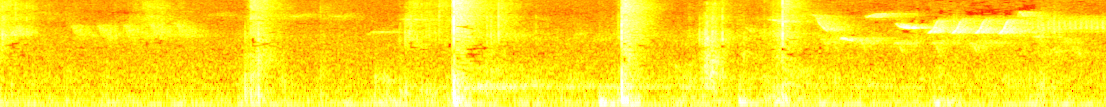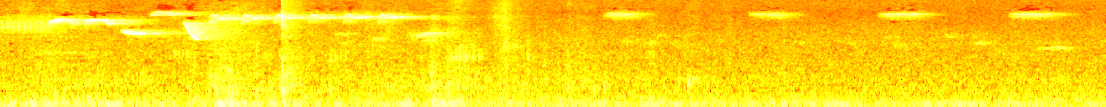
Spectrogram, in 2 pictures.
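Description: Faint woodland birdsong: a small bird's rapid high trill about halfway through, then a thin high call note repeated every half second or so near the end. Soft footsteps and rustles of someone walking on the woodland floor come earlier.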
